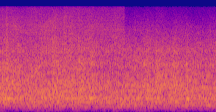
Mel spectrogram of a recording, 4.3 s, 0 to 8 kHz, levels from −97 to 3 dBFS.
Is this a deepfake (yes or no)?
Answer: yes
